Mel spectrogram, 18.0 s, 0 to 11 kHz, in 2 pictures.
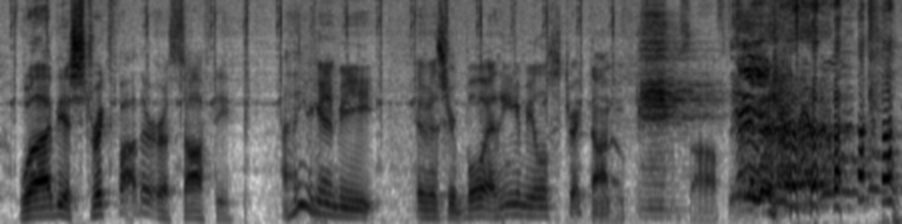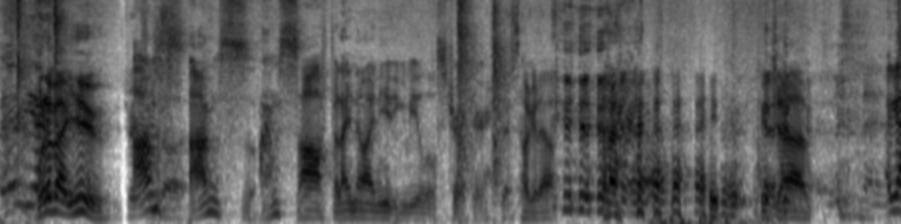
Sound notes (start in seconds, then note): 6.8 buzzer buzzing; 9.3 both laughing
